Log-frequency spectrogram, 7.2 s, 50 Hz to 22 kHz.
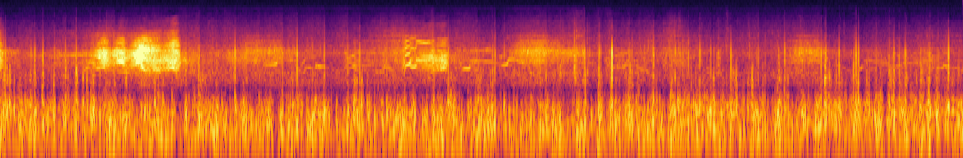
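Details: Caspian terns during courtship at Montrose Beach, Chicago, on April 22, 2024. The birds catch fish, offer them to potential mates and mate. A loud rasping cry comes near the start, then fainter harsh notes, over steady low wind and surf rumble.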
